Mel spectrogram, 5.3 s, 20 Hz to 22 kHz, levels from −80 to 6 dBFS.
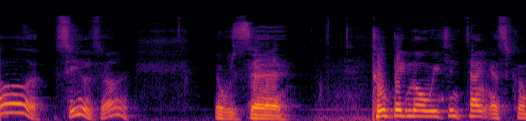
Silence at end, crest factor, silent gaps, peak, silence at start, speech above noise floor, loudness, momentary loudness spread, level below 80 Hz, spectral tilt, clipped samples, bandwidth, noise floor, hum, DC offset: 0 s; 12 dB; none; -10 dBFS; 0 s; 32 dB; -22 LUFS; 13 LU; -50 dBFS; -7 dB/octave; under 0.1%; 13 kHz; -53 dBFS; none; under 0.1%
